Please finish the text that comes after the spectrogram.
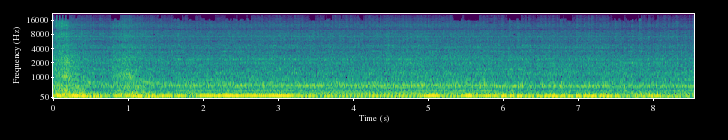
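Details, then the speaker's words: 1981 Honda XR100 after valve adjustment, cold start after sitting for weeks in 20s–40s temperatures, fired first kick, now on half choke: steady, even low thump at idle with a small early rev; runs smoothly. "That thing fired right up. I don't even think it needed all the choke."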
